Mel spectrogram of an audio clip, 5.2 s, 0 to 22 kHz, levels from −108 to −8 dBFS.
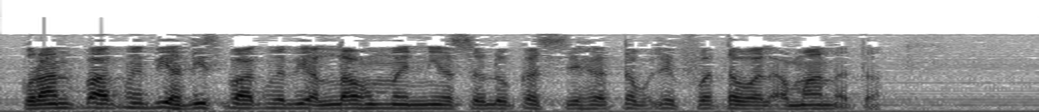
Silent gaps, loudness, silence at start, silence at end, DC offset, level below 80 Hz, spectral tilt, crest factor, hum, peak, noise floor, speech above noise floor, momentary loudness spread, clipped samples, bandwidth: none; -18 LUFS; 0.1 s; 0.8 s; 0.8%; -48 dBFS; -6 dB/octave; 18 dB; none; 0 dBFS; -46 dBFS; 28 dB; 9 LU; under 0.1%; 6.6 kHz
